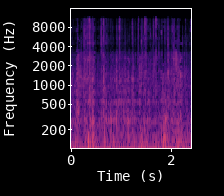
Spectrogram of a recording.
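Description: Faint, scattered clicks and light rustling of a small plastic novelty pin and its packaging being handled, over a low steady hum.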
